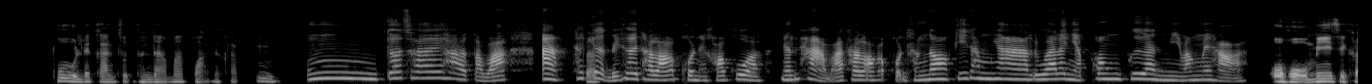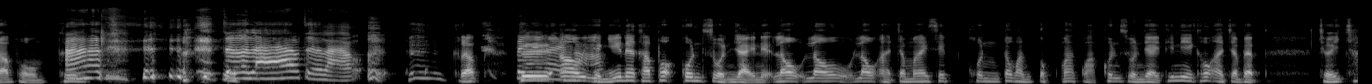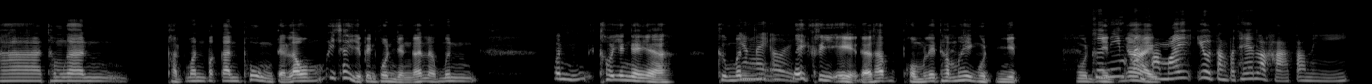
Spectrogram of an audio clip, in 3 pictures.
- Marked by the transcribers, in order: laugh; laughing while speaking: "เจอแล้ว ๆ"; laugh; tapping
- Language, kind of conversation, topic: Thai, unstructured, เวลาทะเลาะกับคนในครอบครัว คุณทำอย่างไรให้ใจเย็นลง?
